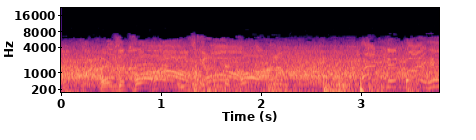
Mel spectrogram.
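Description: A body thuds onto a wrestling mat.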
